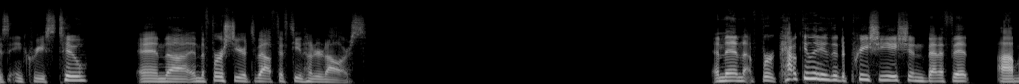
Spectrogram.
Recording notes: This was a live class recorded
